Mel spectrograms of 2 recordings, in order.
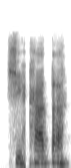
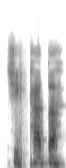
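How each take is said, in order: No difference in how they are said.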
